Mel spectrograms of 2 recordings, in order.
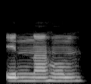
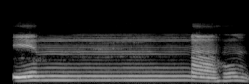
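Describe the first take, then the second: First: The doubled n is said quickly, barely held. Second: The doubled n is held for too long. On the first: "jadi jangan cepet-cepet. Jangan innahum" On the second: "Jangan juga terlalu panjang. ... itu terlalu panjang"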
